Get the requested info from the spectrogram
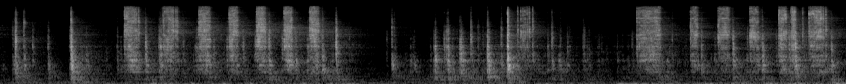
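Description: Hand ratchet wrench clicking in quick runs of back-strokes, three runs with short pauses, as nuts on the front shock's top mount are run down.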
